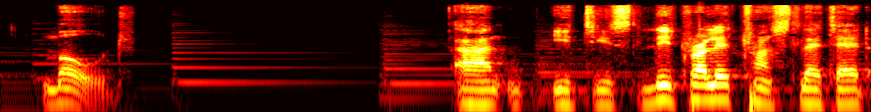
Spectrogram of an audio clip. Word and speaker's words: moed: season is is spelled m o e d mode in Hebrew language it is spelled m o e d mode and it is literally translated as appointed time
